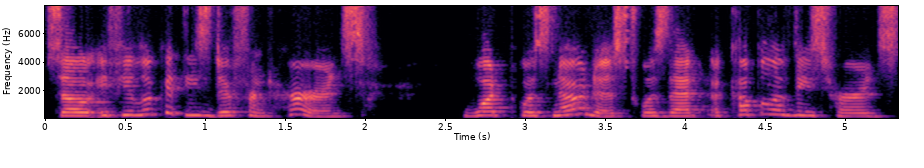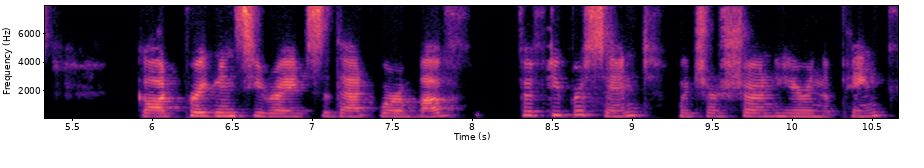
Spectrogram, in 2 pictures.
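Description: A high-pitched woman with a South African accent, at a moderate pace, with ordinary pitch variation and a quiet background. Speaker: cattle reproduction specialist. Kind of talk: educational webinar presentation. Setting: video call.

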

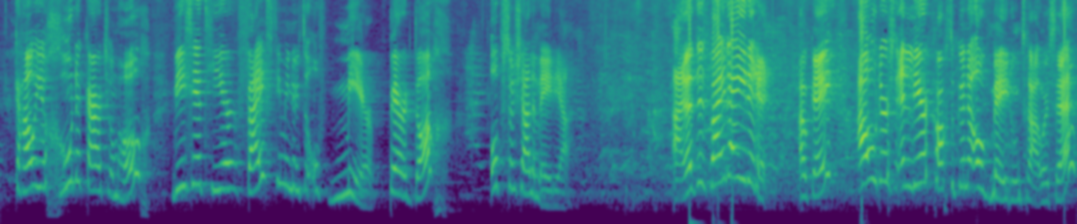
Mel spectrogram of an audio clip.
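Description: A raised, projected, animated voice at a fairly slow pace with very wide pitch swings, crowd noise in the background. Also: woman, extremely high pitch for a woman. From Groningen, northern Netherlands. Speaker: researcher. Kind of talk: lecture for children. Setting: lecture hall with audience. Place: hall. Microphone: headset.

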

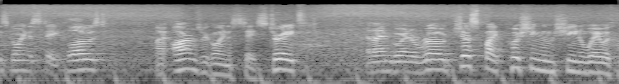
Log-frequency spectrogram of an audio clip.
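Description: Light background noise sits under a man's voice. He speaks at a high pitch and a moderate pace. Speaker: rowing coach. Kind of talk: workout instruction. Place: gym. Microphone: lapel.

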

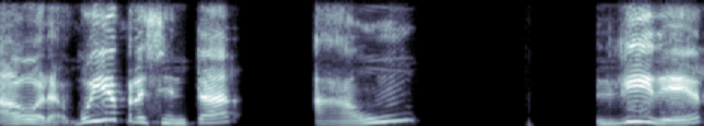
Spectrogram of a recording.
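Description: A woman speaks at a fairly slow pace in a high pitch. The sound is dry with no echo against a quiet background. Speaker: event host. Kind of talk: event presentation. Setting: video call.

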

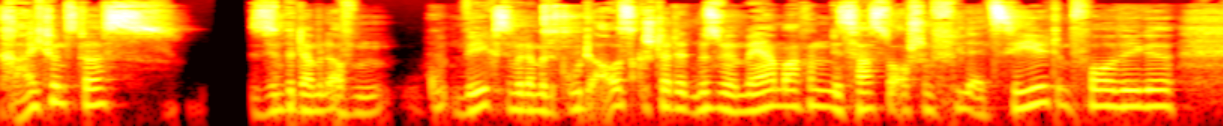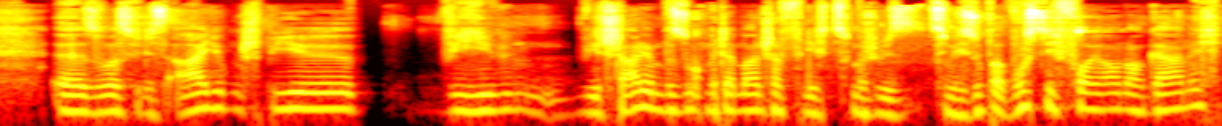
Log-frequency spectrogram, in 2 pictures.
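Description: Very fast and somewhat breathy, a man speaks at a fairly high pitch with fairly even intonation. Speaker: podcast co-host. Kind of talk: casual chat.

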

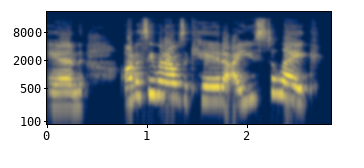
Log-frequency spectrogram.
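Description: A woman's bright, sharp, animated voice with very wide pitch swings at a fairly quick pace, over a quiet background. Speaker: YouTuber. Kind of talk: casual vlog Q&A. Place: home room. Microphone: distorted audio; phone near.

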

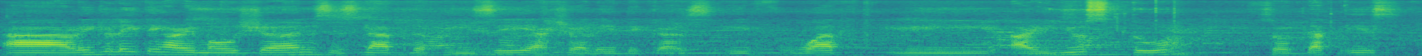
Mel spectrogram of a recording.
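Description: A man talks rather slowly with fairly even intonation while background noise is clearly audible. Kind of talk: testimonial interview answer. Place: street. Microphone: phone near.

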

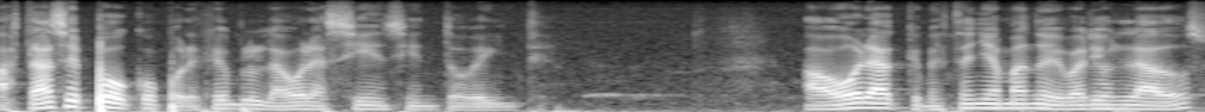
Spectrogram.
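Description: Speaking at a fairly slow pace, a man's voice sits at a medium pitch. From Peru. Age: 40s. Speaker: online course instructor; presenter. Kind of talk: online class lecture; lecture. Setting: live online broadcast. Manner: halting, frequent repetitions and fillers. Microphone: webcam.

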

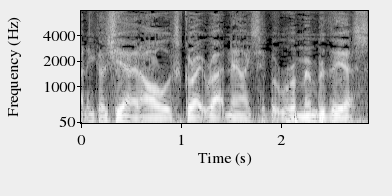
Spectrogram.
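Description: A man's fairly low, somewhat breathy voice with a dark, mellow tone, a Southern US accent, a very fast pace, and a dry sound with no echo. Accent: Southern American. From Southern United States. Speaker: professional wrestler. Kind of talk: wrestling promo. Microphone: handheld.

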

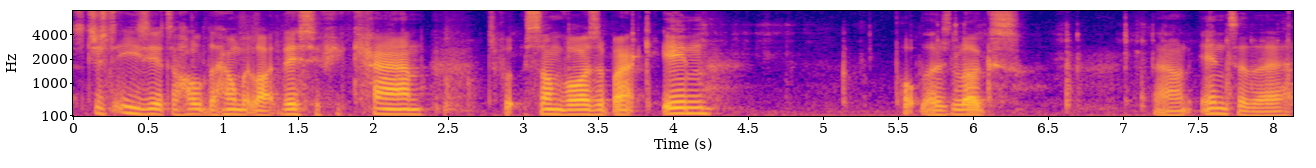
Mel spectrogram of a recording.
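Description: Pausing long and often, a man talks at a moderate pace with fairly even intonation. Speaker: presenter. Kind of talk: tutorial. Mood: relaxed, friendly. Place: studio.

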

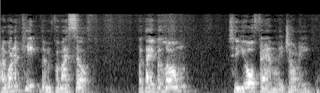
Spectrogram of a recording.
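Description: A man speaks at a moderate pace with ordinary pitch variation. Audible room echo surrounds his voice. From Melbourne, Australia. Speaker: author, giving a eulogy for his brother. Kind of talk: eulogy delivered at a memorial gathering. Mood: tender, grieving, nostalgic. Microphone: phone near.

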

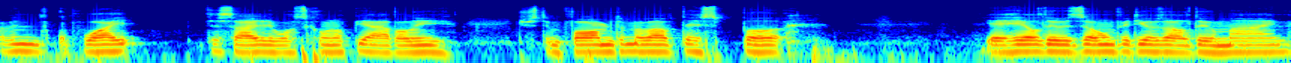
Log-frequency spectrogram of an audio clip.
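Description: A man speaks at a moderate pace with a dark, mellow tone and flat, monotone intonation. Long, frequent pauses break up his speech against a quiet background. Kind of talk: casual vlog chat. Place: home room. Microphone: phone near.

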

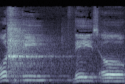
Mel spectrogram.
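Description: A man speaks with music in the background. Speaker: fitness vlogger. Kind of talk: casual vlog chat. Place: gym. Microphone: phone near.

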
